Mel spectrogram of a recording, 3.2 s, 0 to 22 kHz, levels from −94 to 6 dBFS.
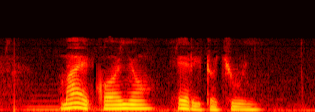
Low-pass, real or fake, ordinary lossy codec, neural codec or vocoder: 5.4 kHz; real; AAC, 24 kbps; none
